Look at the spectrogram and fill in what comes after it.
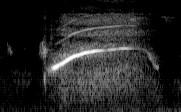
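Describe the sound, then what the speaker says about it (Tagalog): A single clear whistled note glides upward, then holds steady for about a second before trailing off; close and fairly loud, with no talking. "Sa ngayon, sipol muna tayo."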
